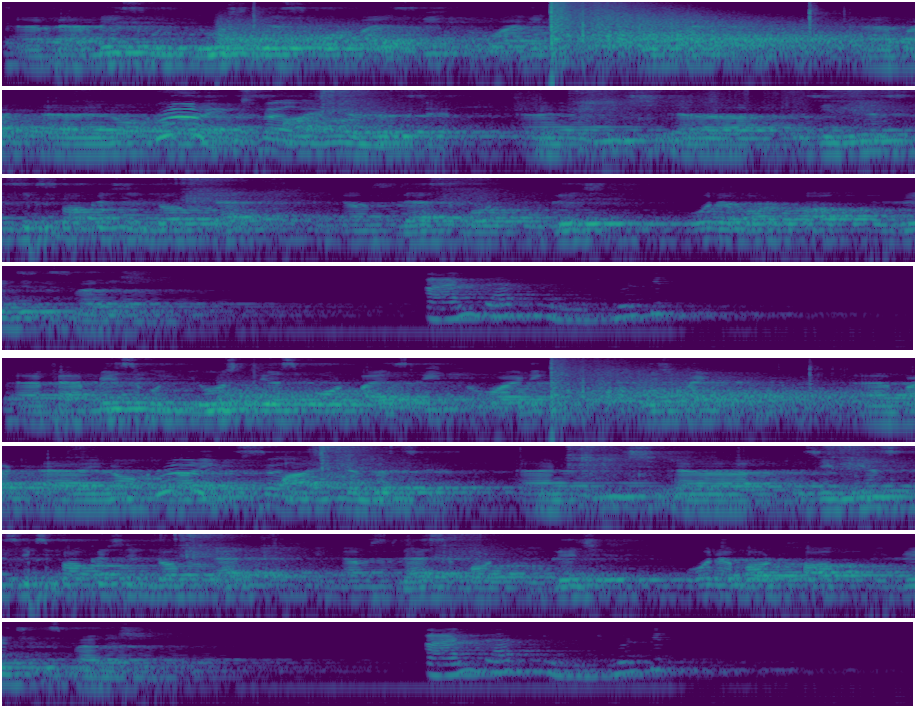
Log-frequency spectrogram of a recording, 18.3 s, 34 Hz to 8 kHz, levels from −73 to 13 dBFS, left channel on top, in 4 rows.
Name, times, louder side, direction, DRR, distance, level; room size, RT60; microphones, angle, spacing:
voice 1, 0.0-3.6 4.2-6.6 7.1-10.4 10.8-12.1 12.5-14.4, equal, 40° right, 4.9 m, -33 dB
sound 1, 1.1-6.8 7.2-8.6, left 5 dB, 45° left, 0.5 m, -34 dB
sound 2, 4.8-5.3 5.6-5.7 6.1-6.6 7.2-10.7 11.0-11.8, right 3 dB, 80° right, 6.9 m, -46 dB
voice 2, 15.8-17.1, right 2 dB, 20° right, 1.1 m, -40 dB
26.0 x 20.0 x 8.0 m
head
